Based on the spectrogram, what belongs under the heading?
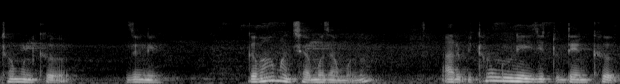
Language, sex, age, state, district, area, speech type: Bodo, male, 45-60, Assam, Udalguri, urban, spontaneous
